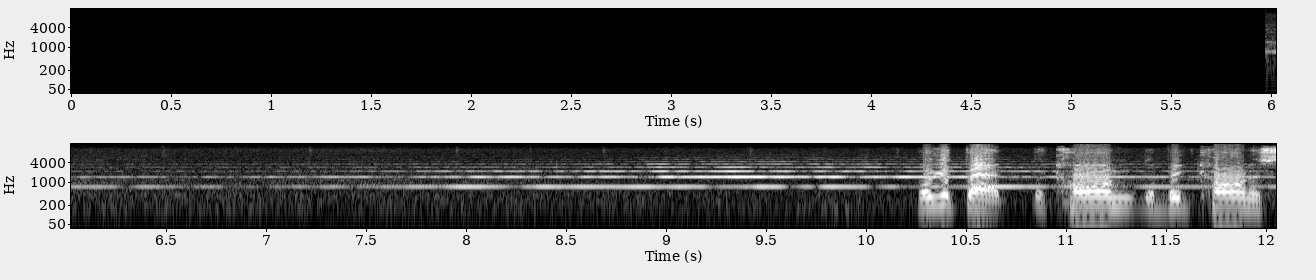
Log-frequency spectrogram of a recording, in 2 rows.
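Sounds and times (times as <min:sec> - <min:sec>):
tornado warning siren: 0:06.0 - 0:12.0.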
